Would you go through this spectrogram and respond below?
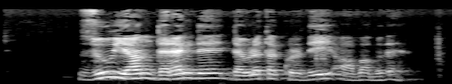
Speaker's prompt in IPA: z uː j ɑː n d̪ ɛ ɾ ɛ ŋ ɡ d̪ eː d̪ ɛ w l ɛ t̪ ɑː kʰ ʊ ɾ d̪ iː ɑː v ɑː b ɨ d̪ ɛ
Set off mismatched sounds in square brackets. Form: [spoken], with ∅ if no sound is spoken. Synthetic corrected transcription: z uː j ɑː n d̪ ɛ ɾ ɛ ŋ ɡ d̪ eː d̪ ɛ w l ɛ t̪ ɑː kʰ ʊ ɾ d̪ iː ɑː v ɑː b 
